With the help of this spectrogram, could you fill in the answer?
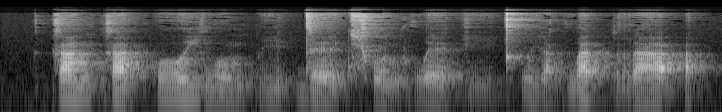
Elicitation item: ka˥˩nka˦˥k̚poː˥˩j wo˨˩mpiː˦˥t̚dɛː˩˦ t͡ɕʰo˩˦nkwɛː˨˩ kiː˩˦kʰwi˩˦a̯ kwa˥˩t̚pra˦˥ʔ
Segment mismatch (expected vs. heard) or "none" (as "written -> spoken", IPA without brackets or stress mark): none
